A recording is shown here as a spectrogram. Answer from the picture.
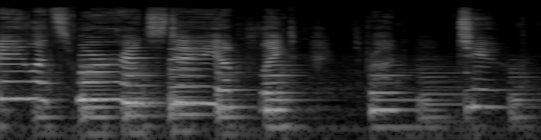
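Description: Digital piano playing a simple beginner melody, one note after another at about two notes a second.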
